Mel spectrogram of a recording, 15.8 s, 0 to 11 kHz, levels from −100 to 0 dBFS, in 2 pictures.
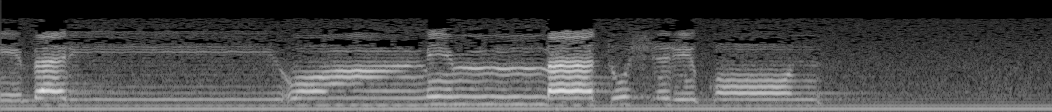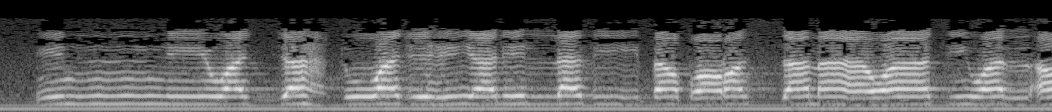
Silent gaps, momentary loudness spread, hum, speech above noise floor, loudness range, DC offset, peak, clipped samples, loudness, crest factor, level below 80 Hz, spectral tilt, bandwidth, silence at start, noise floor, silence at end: none; 25 LU; none; 19 dB; 15 LU; under 0.1%; -2 dBFS; under 0.1%; -19 LUFS; 18 dB; -60 dBFS; -7 dB/octave; 6 kHz; 0 s; -39 dBFS; 0 s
